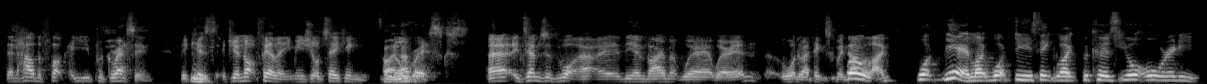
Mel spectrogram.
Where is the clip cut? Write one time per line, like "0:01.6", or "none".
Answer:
0:04.7

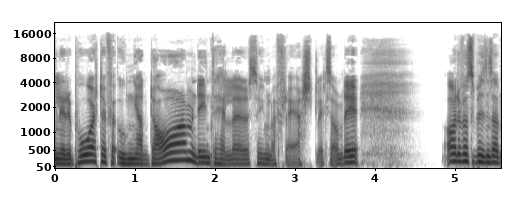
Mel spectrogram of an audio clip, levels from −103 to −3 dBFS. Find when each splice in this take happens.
0:03.6

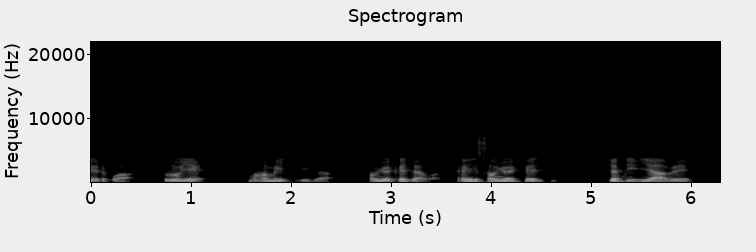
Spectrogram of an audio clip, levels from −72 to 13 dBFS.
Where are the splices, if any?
none

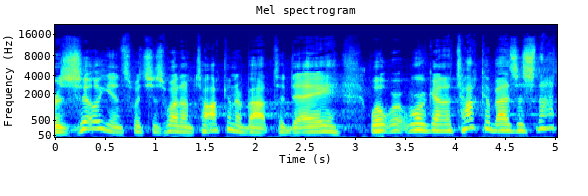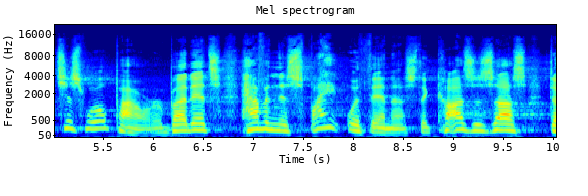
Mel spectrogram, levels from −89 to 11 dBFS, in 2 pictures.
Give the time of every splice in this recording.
none

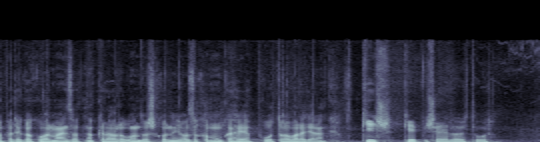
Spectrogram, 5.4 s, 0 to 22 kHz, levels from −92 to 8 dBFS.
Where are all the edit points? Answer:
0:03.5

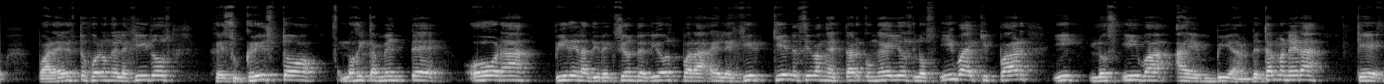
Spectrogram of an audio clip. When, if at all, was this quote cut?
0:03.4

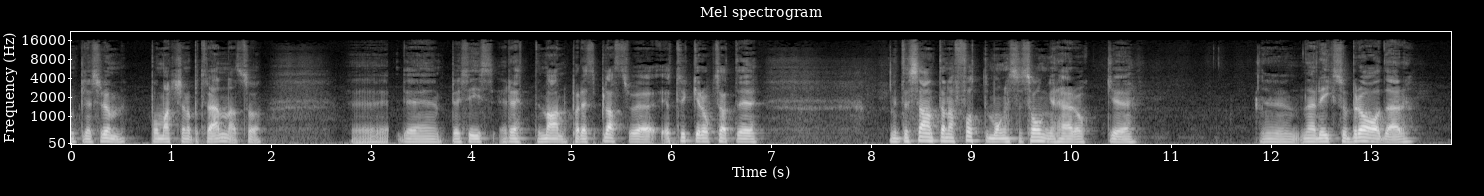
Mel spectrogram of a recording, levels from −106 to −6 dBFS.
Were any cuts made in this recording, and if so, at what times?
0:03.2

